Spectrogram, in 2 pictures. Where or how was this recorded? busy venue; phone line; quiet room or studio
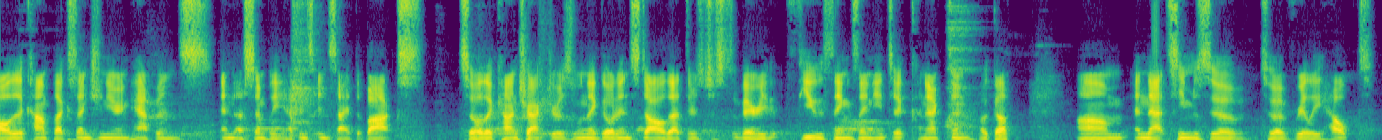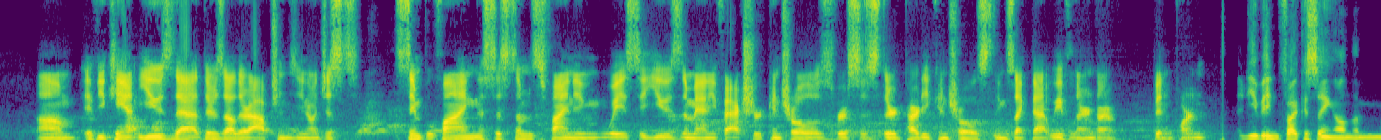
busy venue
